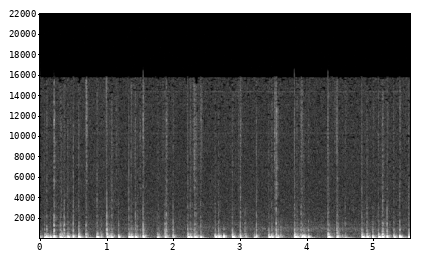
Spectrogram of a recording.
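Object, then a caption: Inflated latex balloon. A large, hollow, inflated green latex balloon rests on an open palm and is tapped quickly with the fingertips and nails. The taps come in rapid, irregular bursts separated by short pauses, each one a dull, low, hollow thump with a faint bright click from the nails and almost no ring.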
